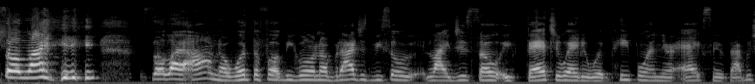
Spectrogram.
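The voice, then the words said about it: Southern American accent. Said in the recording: “I like your southern accent”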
